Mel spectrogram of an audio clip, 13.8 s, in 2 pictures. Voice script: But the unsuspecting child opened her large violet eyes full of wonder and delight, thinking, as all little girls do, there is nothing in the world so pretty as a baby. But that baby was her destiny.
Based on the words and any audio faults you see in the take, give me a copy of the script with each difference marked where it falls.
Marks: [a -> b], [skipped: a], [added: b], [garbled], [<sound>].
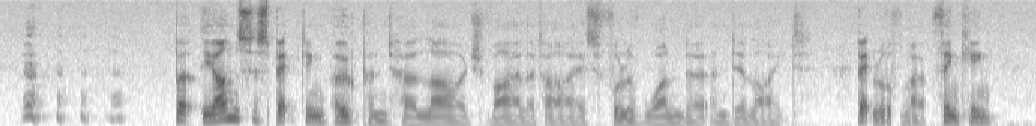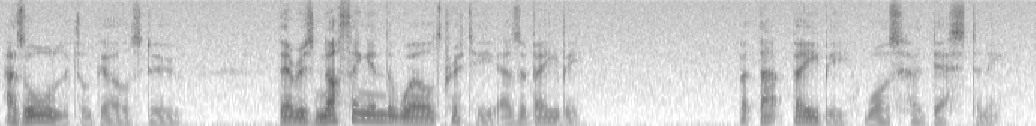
[laugh] But the unsuspecting [skipped: child] opened her large violet eyes full of wonder and delight, [garbled] thinking, as all little girls do, there is nothing in the world [skipped: so] pretty as a baby. But that baby was her destiny.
